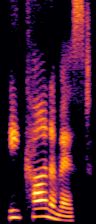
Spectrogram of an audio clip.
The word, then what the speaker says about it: economist: so it is emphasized there are four syllables in economist with the stress on the second syllable economist he just finished writing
